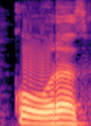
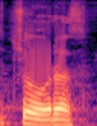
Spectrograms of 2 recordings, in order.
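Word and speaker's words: chorus: इस तरह से देखिए कोरस ना कि चोरस ठीक है दोस्तों सी के आगे क्या है हमारा एच है तो ये क्या होगा का की आवाज देगा कोरस यानी कि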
